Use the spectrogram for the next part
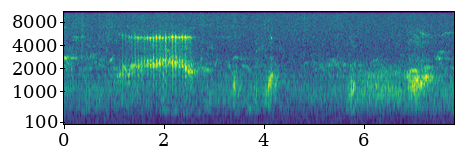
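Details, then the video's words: Frog giving one long buzzy pulsed trill, followed by several short, scattered croaks of varying pitch from other frogs nearby over a soft background hiss. "Rechot żab. Croaking frog sound."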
